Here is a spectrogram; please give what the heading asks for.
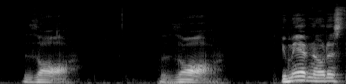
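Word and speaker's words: ظ: So again, it's dha, dha.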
